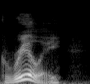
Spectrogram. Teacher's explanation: when you ask a question like really, your voice goes up slightly at the end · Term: rising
